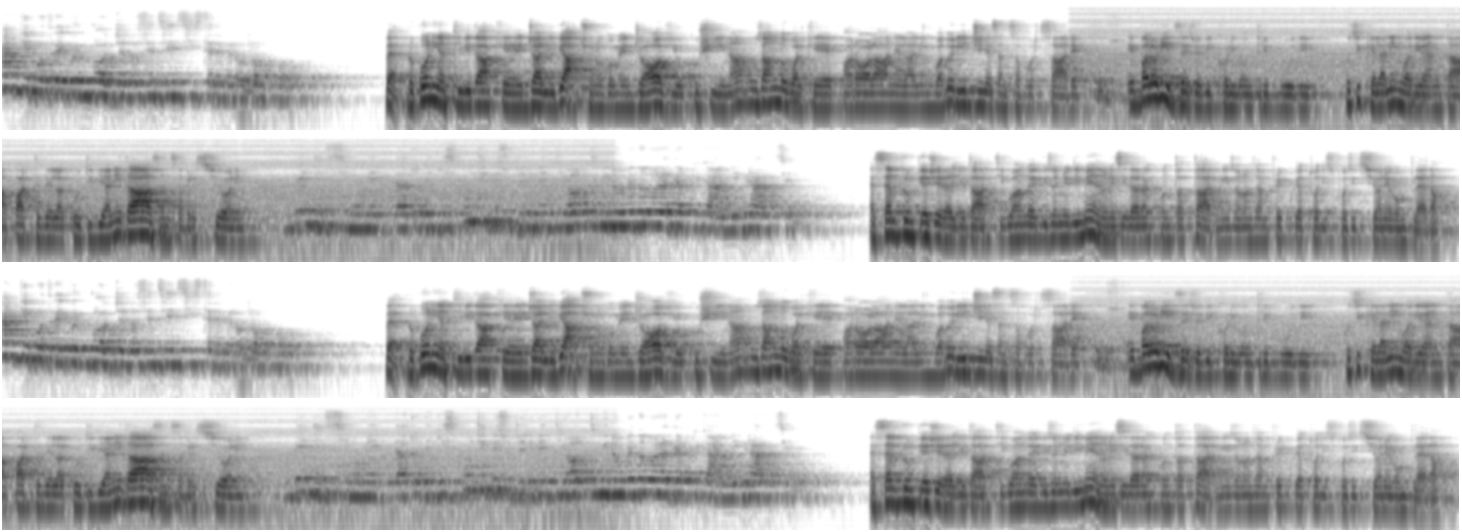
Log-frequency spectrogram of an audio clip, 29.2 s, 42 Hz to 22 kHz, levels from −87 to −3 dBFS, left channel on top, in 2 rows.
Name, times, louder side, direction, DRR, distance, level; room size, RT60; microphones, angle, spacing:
voice 1, 0.0-2.8 10.9-11.4 17.4-22.3, left 1 dB, 15° right, -4 dB, 2.5 m, -34 dB
voice 2, 3.8-10.8 11.3-17.0 23.3-29.0, left 1 dB, 15° left, 5 dB, 0.4 m, -27 dB
sound 1, 10.6-20.7, left 2 dB, 55° left, 2.3 m, -46 dB
9.4 x 5.8 x 6.2 m, 1.4 s
head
